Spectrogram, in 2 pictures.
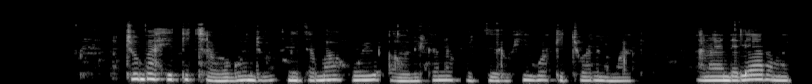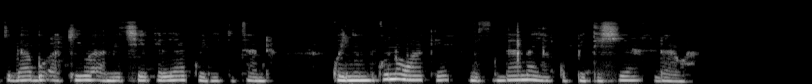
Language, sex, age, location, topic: Swahili, female, 25-35, Nakuru, health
